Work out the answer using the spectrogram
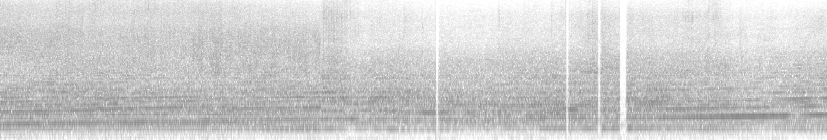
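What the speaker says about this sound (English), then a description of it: "sight and sounds of these Le Mans cars" Historic Le Mans sports-prototype and GT race cars, including a Porsche and a Mosler, roar past at Brands Hatch, their engines droning loudly and continuously with rising and falling pitch as several cars pass.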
